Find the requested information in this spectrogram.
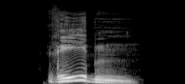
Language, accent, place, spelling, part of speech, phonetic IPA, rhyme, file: German, Germany, Berlin, Reeden, noun, [ˈʁeːdn̩], -eːdn̩, De-Reeden.ogg
- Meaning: plural of Reede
